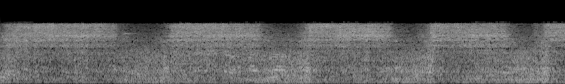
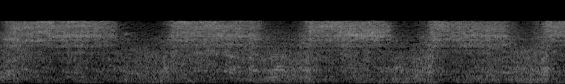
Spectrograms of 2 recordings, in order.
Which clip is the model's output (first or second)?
second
